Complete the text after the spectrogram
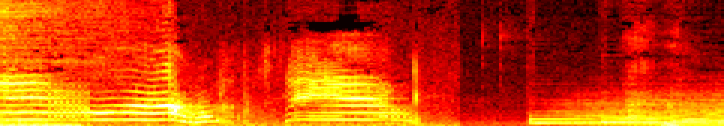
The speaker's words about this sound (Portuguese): Esse gato quer entrar, abre a porta, abre a porta que ele já entrou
